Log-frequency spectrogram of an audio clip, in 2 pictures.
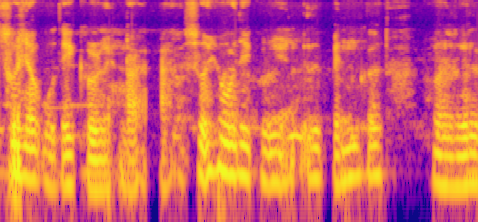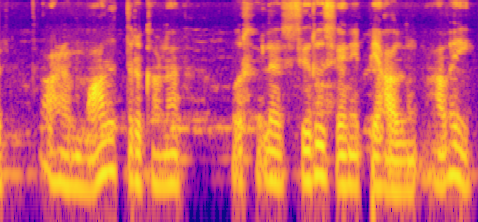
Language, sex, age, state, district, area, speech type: Tamil, male, 18-30, Tamil Nadu, Kallakurichi, rural, spontaneous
